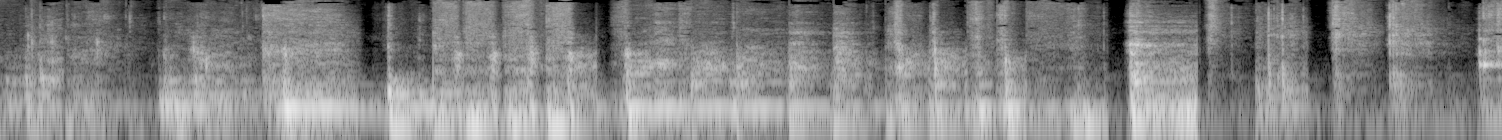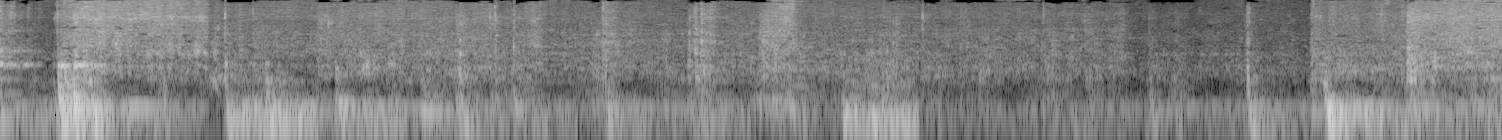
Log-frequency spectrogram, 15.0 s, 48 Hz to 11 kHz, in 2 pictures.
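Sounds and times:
vegetables sizzling in hot oil: 0:07.8 - 0:15.0.

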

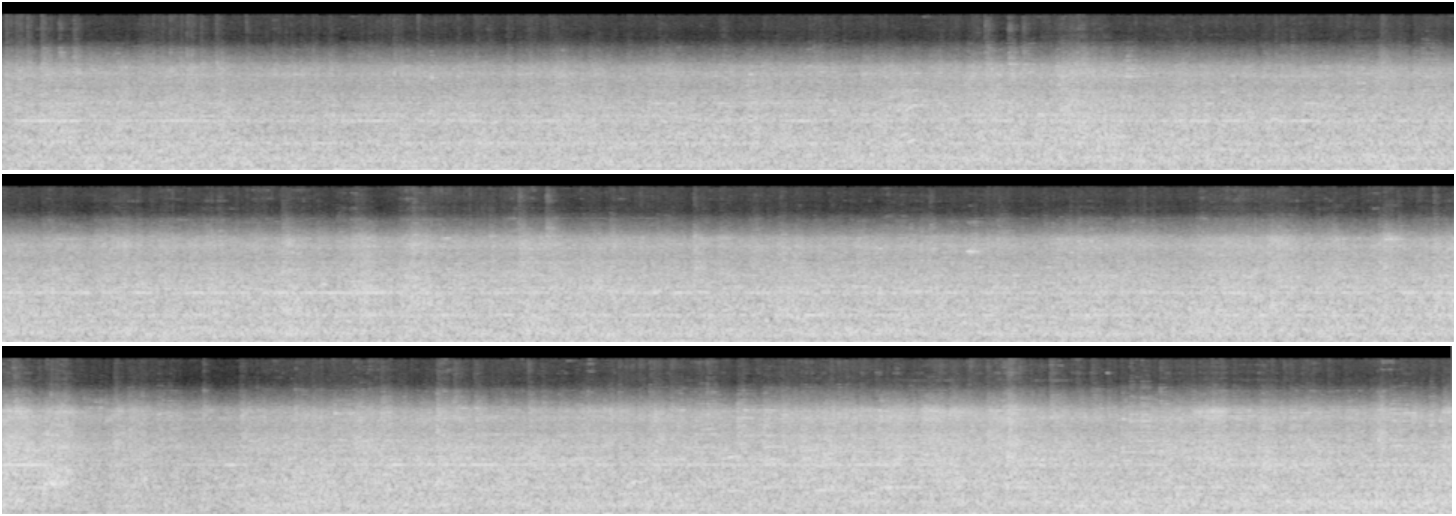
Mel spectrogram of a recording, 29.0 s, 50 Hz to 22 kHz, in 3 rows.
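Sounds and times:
train rumble: 0:00.0 - 0:29.0
wheels clattering over rail joints: 0:00.0 - 0:29.0.

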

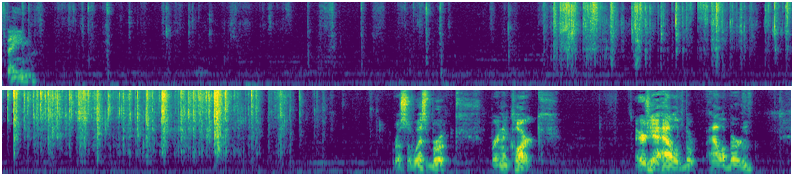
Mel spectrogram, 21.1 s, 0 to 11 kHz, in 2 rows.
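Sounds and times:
foil wrapper crinkling and tearing: 0:07.2 - 0:14.8.

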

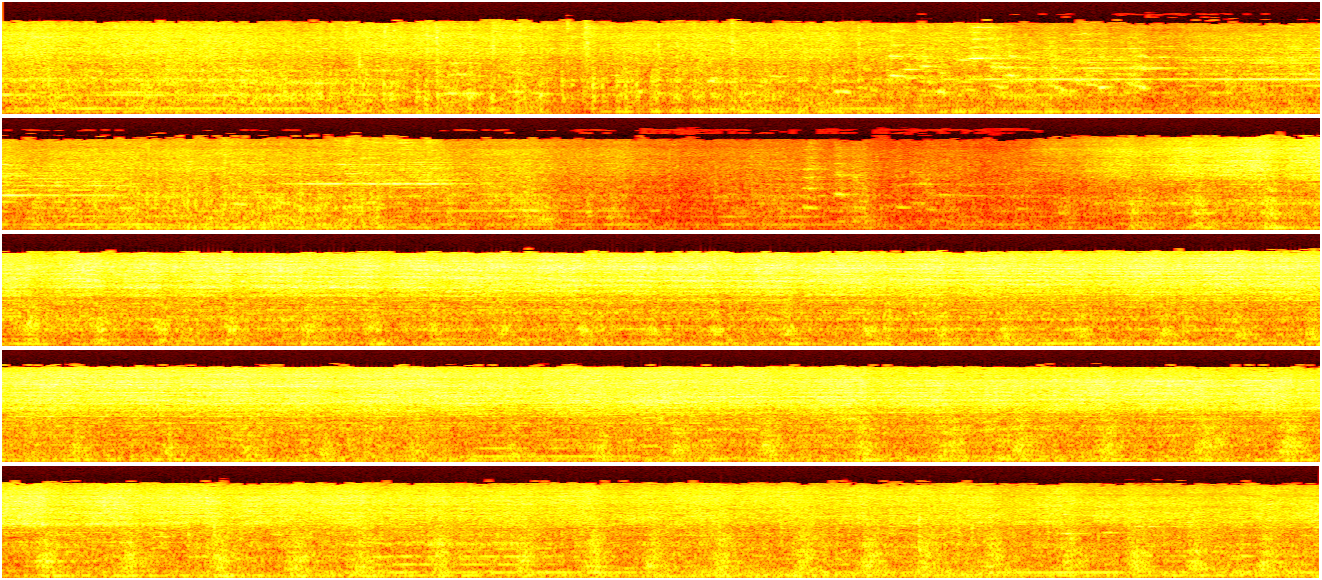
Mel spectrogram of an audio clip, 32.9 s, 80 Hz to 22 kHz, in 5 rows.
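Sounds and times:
steam hissing: 0:00.0 - 0:10.0, 0:11.6 - 0:32.9
high wheel squeal: 0:03.6 - 0:09.8, 0:10.5 - 0:30.0.

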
